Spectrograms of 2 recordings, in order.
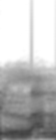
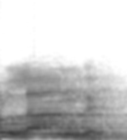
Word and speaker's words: लङ्: दूसरा देखो, दूसरा आप लोग हेडिंग दीजिए लंग लकार। क्या पढ़ते हैं इसको? लंग। क्या पढ़ते हैं? लंग। 4 बार उच्चारण करिए, लंग यानी भूतकाल।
